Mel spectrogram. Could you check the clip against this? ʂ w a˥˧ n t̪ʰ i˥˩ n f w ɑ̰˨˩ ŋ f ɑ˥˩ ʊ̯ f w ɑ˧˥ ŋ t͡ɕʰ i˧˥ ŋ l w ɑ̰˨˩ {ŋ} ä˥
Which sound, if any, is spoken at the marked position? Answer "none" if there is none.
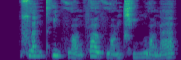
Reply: ŋ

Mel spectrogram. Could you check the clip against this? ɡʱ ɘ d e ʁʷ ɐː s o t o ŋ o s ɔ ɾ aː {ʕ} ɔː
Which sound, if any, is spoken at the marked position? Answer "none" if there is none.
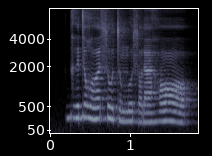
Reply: ɦ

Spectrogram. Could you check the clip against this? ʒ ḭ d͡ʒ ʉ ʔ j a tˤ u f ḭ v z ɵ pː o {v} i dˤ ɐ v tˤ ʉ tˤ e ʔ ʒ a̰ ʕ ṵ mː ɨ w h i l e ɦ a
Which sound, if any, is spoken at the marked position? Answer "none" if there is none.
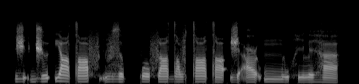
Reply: f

